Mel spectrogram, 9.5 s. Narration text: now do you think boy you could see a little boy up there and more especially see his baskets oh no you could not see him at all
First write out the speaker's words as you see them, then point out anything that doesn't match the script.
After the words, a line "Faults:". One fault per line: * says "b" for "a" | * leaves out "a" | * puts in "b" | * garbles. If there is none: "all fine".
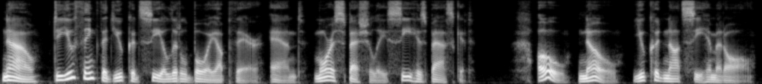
now do you think that you could see a little boy up there and more especially see his basket oh no you could not see him at all
Faults:
* says "that" for "boy"
* says "basket" for "baskets"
